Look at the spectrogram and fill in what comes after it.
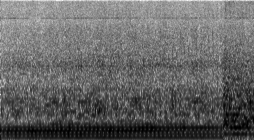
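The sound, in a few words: Korean-developed tilt-rotor smart unmanned aircraft in flight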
